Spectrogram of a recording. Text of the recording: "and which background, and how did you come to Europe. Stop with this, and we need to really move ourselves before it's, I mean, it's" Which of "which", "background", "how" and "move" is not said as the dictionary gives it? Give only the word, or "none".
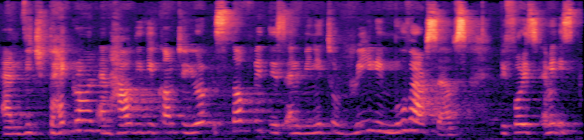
none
